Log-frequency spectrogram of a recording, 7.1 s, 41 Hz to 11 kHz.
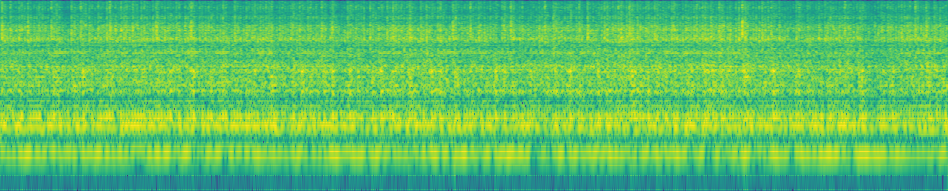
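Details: Banack-built turbo Gen 4 Ski-Doo 850 two-stroke sled, after a fuel pump upgrade, new fuel filter and intake modifications. Fired in 3 pulls and settles into a steady, smooth low-drone idle with no hunting or misses; the earlier weird idle is improved.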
